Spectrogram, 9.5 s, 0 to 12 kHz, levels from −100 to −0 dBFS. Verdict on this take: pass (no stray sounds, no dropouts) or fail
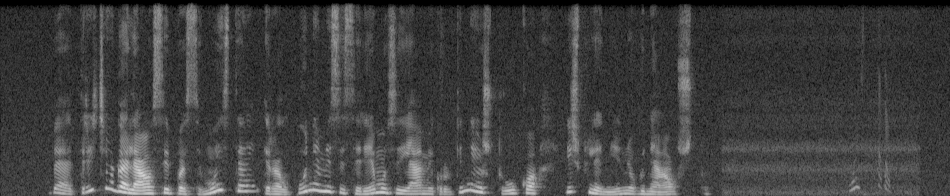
fail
